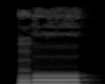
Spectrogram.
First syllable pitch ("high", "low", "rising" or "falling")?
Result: high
